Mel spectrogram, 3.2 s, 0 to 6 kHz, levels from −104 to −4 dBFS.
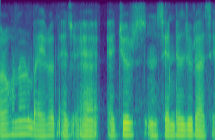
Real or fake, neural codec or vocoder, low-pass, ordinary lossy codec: real; none; 5.4 kHz; none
